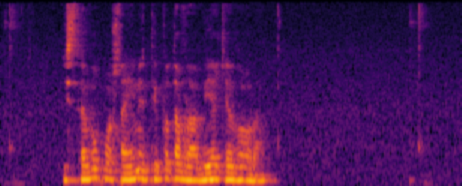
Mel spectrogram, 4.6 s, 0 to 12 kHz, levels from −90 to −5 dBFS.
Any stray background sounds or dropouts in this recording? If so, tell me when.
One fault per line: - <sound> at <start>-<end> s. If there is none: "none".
none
